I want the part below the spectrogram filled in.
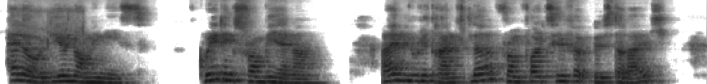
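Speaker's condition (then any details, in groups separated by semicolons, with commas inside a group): No condition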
